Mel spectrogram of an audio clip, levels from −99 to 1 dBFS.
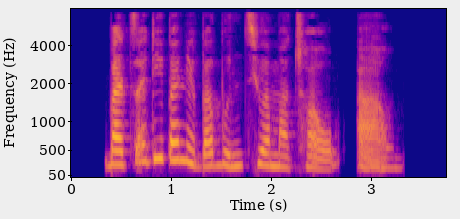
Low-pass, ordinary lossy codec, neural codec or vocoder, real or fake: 7.2 kHz; MP3, 48 kbps; codec, 16 kHz in and 24 kHz out, 2.2 kbps, FireRedTTS-2 codec; fake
